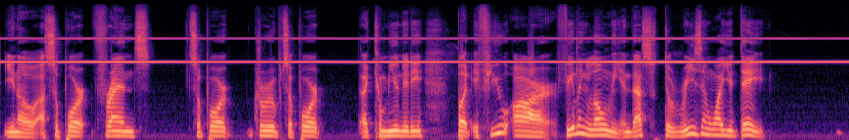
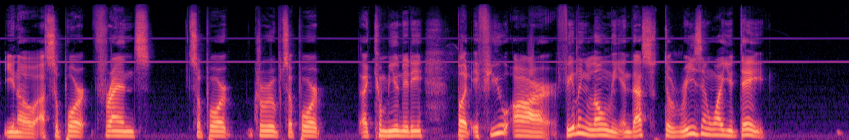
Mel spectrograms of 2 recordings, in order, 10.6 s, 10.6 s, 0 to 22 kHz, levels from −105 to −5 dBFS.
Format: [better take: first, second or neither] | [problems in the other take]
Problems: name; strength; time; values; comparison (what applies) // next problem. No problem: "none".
second | high-pitched whine; loud; throughout; 3.5 kHz, 9 dB below the speech; faint in the second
